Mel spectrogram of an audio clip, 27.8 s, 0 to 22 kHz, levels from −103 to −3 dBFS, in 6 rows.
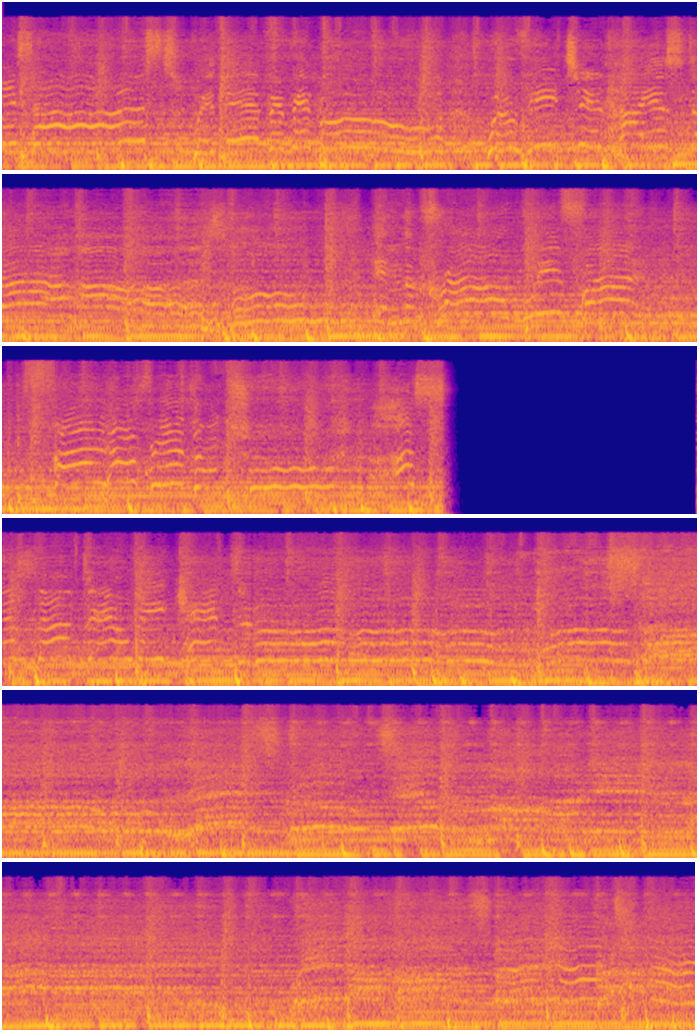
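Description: At 12.19 s the audio breaks off and does not return until 13.91 s, a gap of about 1.7 s, which is most likely a long network dropout. The receiver briefly carries the last sound forward as a fading buzz or hiss, then falls to silence for roughly 1.6 s of the gap. When playback resumes, it picks up further along, and the 1.7 s of material that never arrived is simply absent.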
